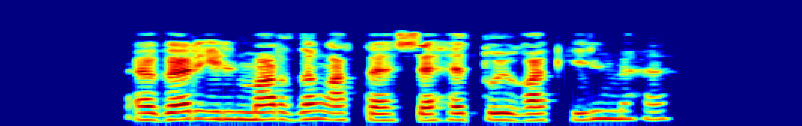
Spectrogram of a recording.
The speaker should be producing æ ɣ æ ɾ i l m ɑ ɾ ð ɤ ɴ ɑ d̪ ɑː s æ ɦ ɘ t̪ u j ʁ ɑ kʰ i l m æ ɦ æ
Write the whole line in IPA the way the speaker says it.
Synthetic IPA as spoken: æ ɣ æ ɾ i l m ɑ ɾ ð ɤ ɴ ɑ t̪ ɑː s æ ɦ ɘ t̪ u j ʁ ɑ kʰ i l m æ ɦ æ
